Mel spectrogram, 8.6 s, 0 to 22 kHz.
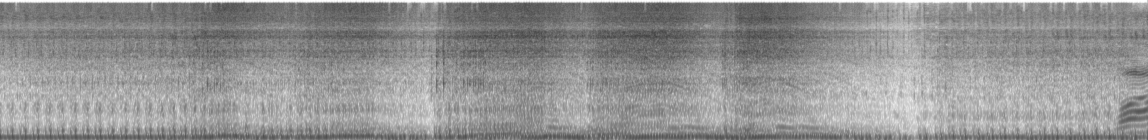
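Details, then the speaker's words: Polaris Sportsman 850 ATV that knocked heavily, started after the flywheel fix: fires up and settles to a smooth, even idle with a few revs and no knock. Knock was the flywheel, not a rod; normal idle. "Well, that sounds quiet now."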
